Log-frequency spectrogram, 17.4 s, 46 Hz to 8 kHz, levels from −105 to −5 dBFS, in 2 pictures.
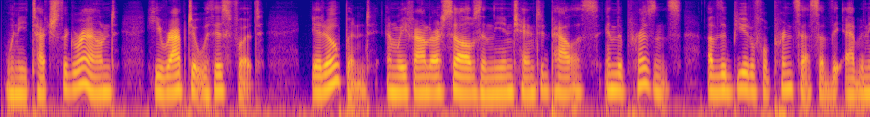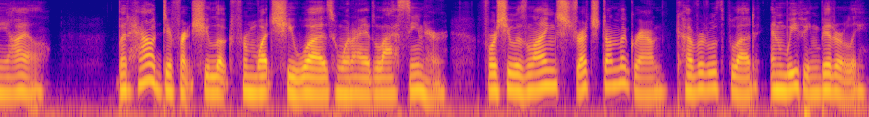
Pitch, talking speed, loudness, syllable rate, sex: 145 Hz, 210 wpm, -23 LUFS, 5.9 syllables/s, male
